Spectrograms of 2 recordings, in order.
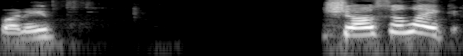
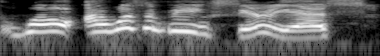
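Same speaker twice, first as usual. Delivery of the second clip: high, drawn-out mimicked protest; mock her slow, defensive excuse; 6 semitones higher, slower than usual. Friend excusing her flirting, mimicked defensively.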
